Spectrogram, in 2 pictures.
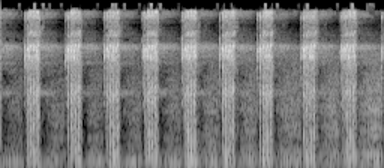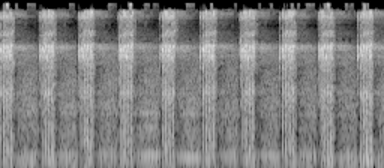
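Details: Grasshopper (belalang kecek) kept as a training sound for songbirds, producing a steady train of high, scratchy chirps nearly four per second, the pulses softening slightly midway over a faint low hum.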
